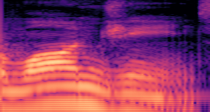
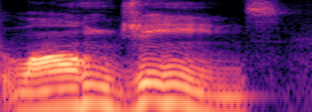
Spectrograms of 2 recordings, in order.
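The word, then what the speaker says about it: Longines: they're not too great the same goes for won genes a lot of people mispronounce it long genes l-o-n-g-i-n-e-s they make some good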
